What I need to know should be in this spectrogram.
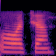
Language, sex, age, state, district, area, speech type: Santali, female, 18-30, West Bengal, Purulia, rural, conversation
